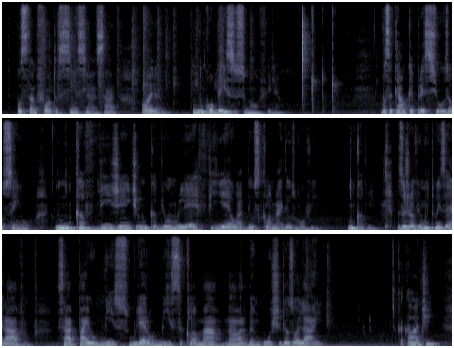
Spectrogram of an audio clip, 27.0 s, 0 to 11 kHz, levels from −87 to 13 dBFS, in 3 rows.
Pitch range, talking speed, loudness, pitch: 170-200 Hz, 135 wpm, -35 LUFS, 185 Hz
